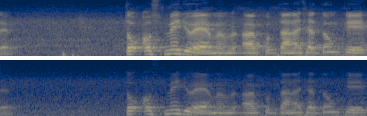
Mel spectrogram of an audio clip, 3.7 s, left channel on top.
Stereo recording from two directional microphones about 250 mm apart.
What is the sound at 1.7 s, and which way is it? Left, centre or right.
Speech, centre.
